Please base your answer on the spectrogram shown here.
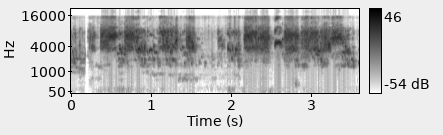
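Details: Budgerigars chirping while playing: bursts of busy high twittering broken by brief pauses near the start and middle, scratchy chatter with a few sharper squeaks, several birds calling together.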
